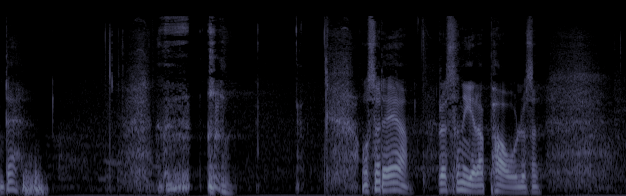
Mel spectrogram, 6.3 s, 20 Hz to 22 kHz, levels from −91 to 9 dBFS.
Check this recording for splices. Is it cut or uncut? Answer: cut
